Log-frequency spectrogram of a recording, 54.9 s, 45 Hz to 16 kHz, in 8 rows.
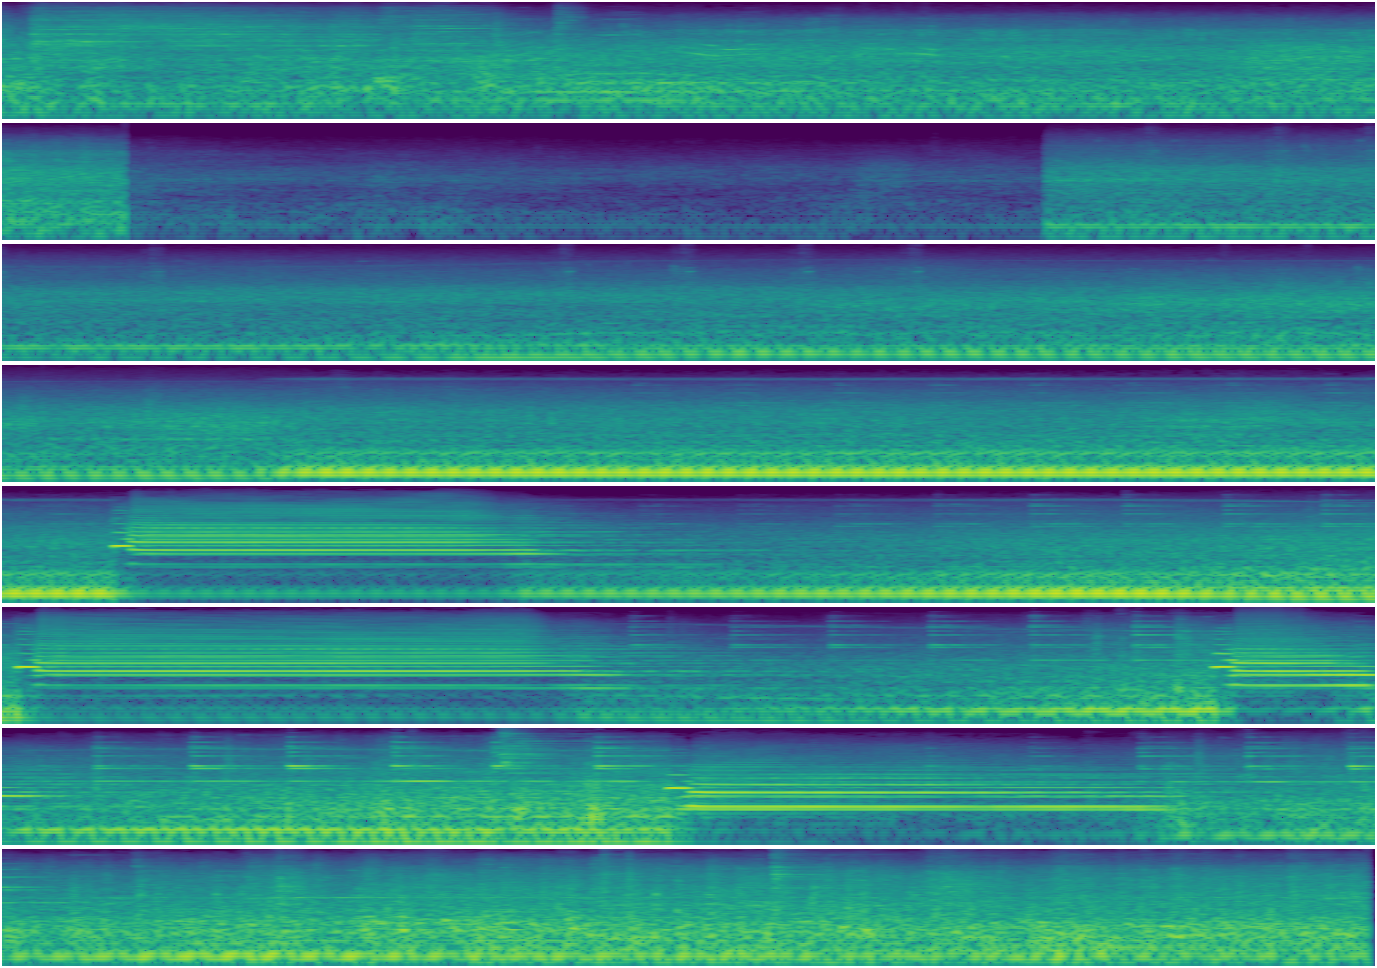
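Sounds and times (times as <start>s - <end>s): locomotive engine rumble: 0.0s - 7.6s, 12.2s - 29.5s, 31.0s - 54.9s
train air horn: 28.0s - 31.2s, 34.4s - 38.0s, 40.4s - 41.8s, 43.8s - 47.2s.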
